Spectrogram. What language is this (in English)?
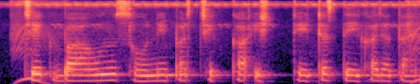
Hindi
